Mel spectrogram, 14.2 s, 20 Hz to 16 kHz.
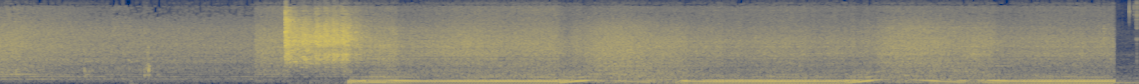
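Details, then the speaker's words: Toyota Tacoma TRD pickup, cold start after sitting probably 3–4 days, TRD exhaust fitted, TRD cold air intake removed: starter whirr, then a deep, steady, throaty idle with a few throttle blips; normal cold start. "So we're going to go ahead and do a little cold start with the TRD exhaust, and actually it's just the TRD exhaust."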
